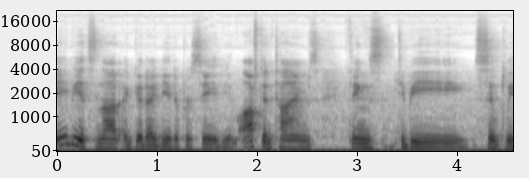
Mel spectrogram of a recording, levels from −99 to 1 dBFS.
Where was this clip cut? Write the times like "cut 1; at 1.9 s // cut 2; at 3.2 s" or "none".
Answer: cut 1; at 1.8 s // cut 2; at 3.4 s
